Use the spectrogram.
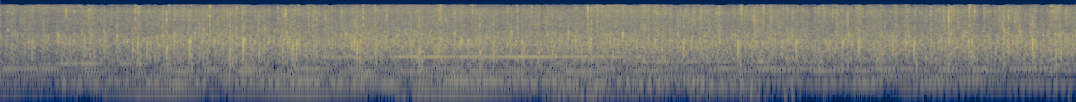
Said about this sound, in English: Thank you to every veteran in attendance and watching online today. Give our veterans a great hand clap.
